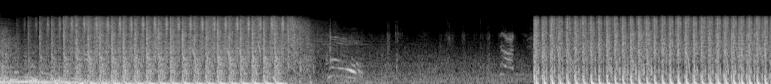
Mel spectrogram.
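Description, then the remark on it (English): A belt-fed machine gun fires two long, rapid bursts of loud, evenly spaced shots, separated by a short pause where a man says a couple of words; the shooter is carrying another grown man on his back. “It's actually a pretty hard workout to shoot a belt fed machine gun while another grown man's on your back.”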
